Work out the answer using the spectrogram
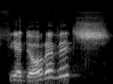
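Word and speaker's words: Fiedorowicz: to gloat about is playing feodorovich that's like that that is the Polish way to say his name and because I've been studying polish so long I can no longer say it the American Way so yeah i mean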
